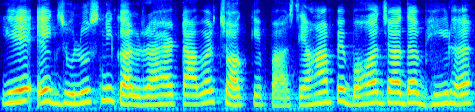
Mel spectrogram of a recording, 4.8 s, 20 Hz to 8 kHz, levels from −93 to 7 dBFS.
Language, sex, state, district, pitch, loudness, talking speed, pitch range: Hindi, female, Bihar, Gaya, 265 Hz, -26 LUFS, 200 wpm, 240-285 Hz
